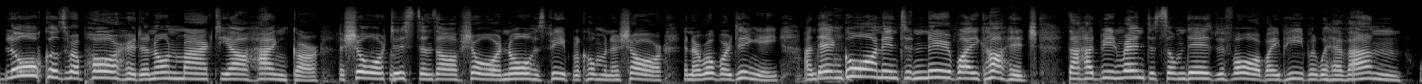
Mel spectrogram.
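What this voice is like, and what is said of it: Put-on rural Irish accent. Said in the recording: “That was a very good accent. ... It was Cork. ... it was from Galway or somewhere.”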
